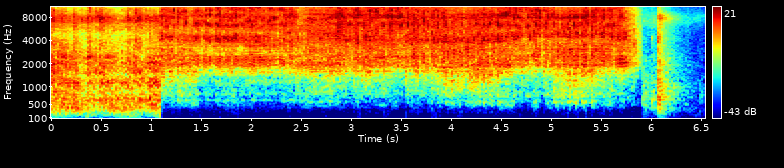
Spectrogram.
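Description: Electric hand mixer running at full speed, its beaters whirring through runny pancake batter in a plastic bowl, loud and steady; it is switched off just before the end.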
